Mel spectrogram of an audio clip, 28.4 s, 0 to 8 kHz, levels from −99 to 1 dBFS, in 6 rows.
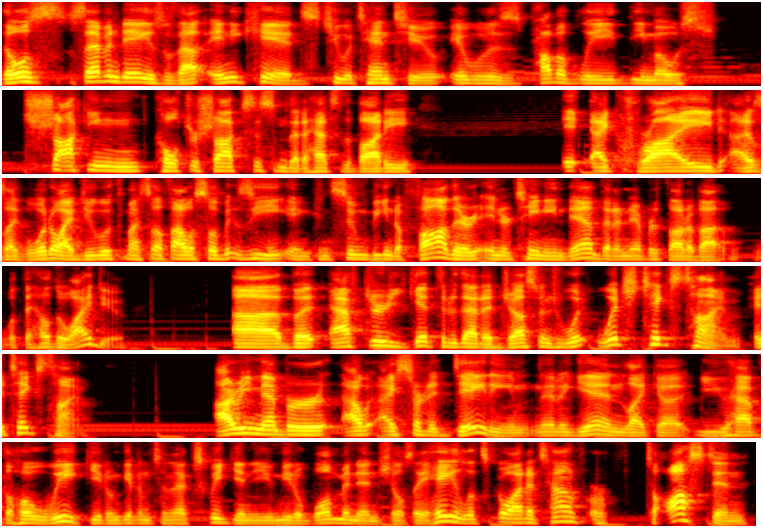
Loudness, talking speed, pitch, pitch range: -25 LUFS, 240 wpm, 125 Hz, 115-140 Hz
